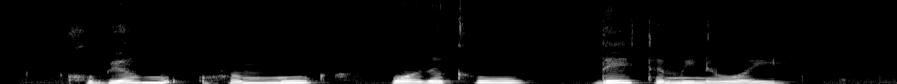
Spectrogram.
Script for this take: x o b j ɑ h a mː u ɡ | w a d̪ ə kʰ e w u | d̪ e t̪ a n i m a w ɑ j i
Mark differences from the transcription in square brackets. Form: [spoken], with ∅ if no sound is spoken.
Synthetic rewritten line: x o b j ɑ h a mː u ɡ | w [ɑ] d̪ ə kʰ [a] w u | d̪ e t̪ a [m] i [n] a w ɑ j i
